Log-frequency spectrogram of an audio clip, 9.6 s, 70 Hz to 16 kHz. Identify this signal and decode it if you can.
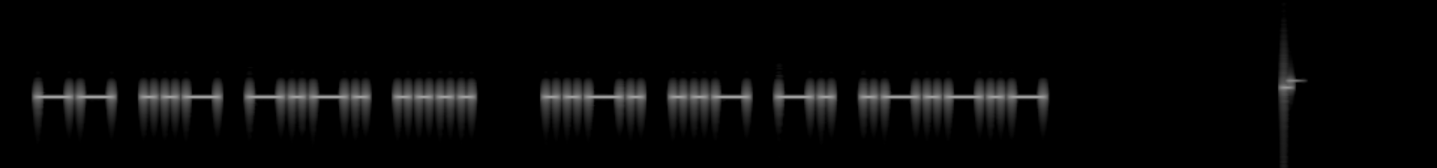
Morse code, heard as a keyed tone, about 17 wpm, 700 Hz. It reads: MUCH FUN.
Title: Sentences from Top 1000 Words - Review Part 4 - 17wpm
